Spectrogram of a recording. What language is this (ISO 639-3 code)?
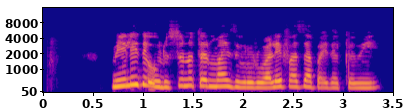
pus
